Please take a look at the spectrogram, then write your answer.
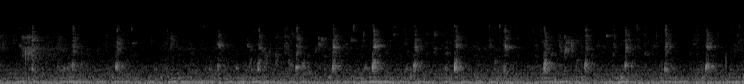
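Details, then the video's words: Rousseau, a Greater Swiss Mountain Dog, eats a soup of turkey, carrots, cauliflower, tiny bits of red bell pepper, coconut oil, ground flax seed and water indoors: wet lapping and slurping clicks, about two a second, over a steady low hum. "Rousseau eating soup - Greater Swiss Mountain Dog"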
